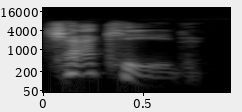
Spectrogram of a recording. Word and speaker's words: chaciyd: That other word is chakied, C-H-A-C-I-Y-D. And I would pronounce the C as a hard C, not as a soft C. Chakied.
